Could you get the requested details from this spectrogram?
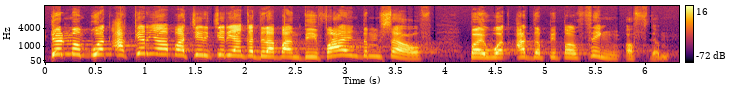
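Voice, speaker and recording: Female preacher, high and lively, exclaiming often; sermon with hall reverb. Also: moderate pace, faint music behind. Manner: animated storytelling with exclamations.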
